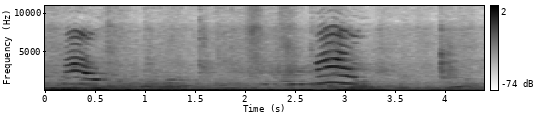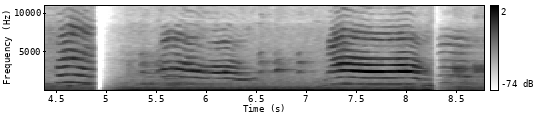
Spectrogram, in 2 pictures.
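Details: Cat meowing insistently, loud arched cries in quick succession with brief abrupt cuts between bursts, the later calls longer and more strained, low hum underneath.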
